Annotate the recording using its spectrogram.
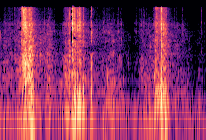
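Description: Clear plastic clothing packaging crinkling in three short rustles as it is handled.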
